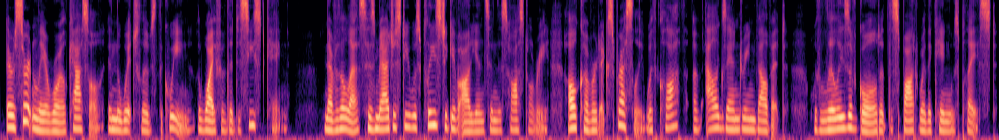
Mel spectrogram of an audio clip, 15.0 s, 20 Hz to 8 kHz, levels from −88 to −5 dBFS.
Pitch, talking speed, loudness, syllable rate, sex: 180 Hz, 195 wpm, -20 LUFS, 5.9 syllables/s, female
